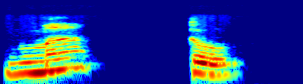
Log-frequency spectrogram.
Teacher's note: o m ou n terminando sílaba lá no meio da palavra terminando sílaba no meio da palavra são apenas de nasalização da vogal anterior certo é como se estivesse simplesmente um tio na vogal anterior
